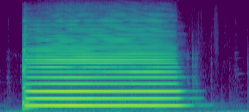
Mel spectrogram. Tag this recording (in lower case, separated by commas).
music, musical instrument, bowed string instrument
